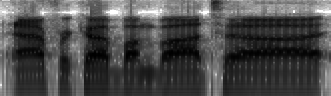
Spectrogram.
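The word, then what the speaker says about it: Afrika Bambaataa: You sent me an article to read on how do you pronounce his name? Let's see here. Africa Bambaataa. Yeah, Africa Bambaataa, and which goes into all of this history.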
